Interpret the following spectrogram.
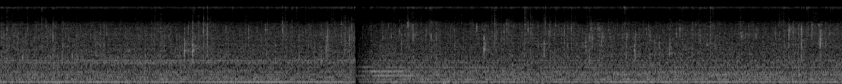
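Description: Breaded lamb brains deep-frying in hot oil in a pan: a steady sizzle with fine crackling, which drops out for an instant about three and a half seconds in.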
